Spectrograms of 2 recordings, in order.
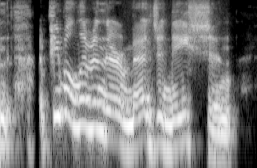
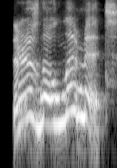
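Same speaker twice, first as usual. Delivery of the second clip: emphatic outburst; 10 semitones higher than usual. Real, not acted. Ranting about limits.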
